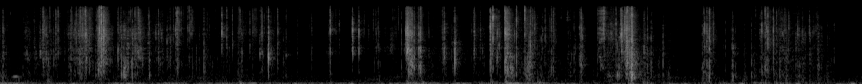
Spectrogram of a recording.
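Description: Pokémon Sword and Shield booster packs are torn open and their foil wrappers crinkled, loud close bursts of tearing and crackling in irregular clusters with short gaps, and no voice over them.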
